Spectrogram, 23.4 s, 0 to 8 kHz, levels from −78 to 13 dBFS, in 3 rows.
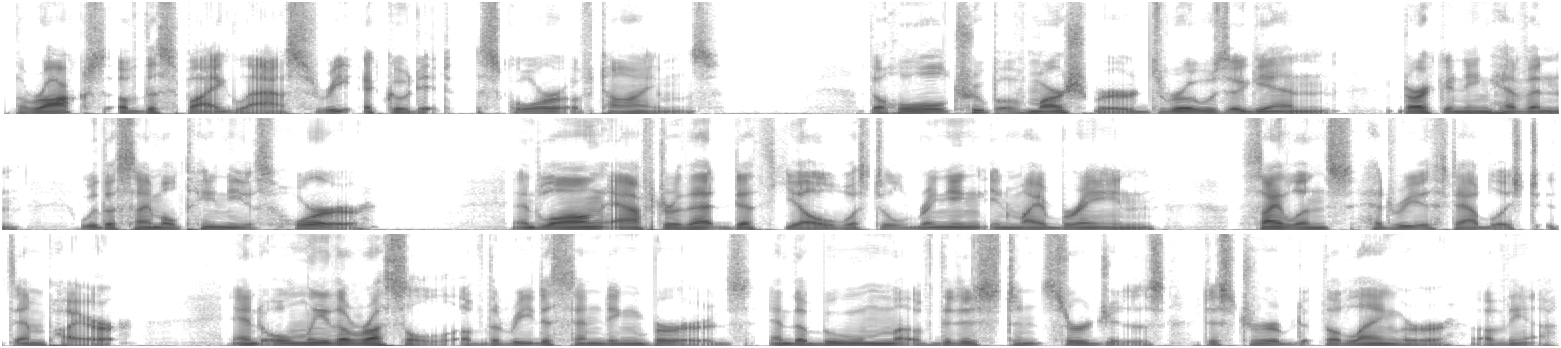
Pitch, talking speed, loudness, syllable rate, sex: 100 Hz, 165 wpm, -22 LUFS, 5.0 syllables/s, male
